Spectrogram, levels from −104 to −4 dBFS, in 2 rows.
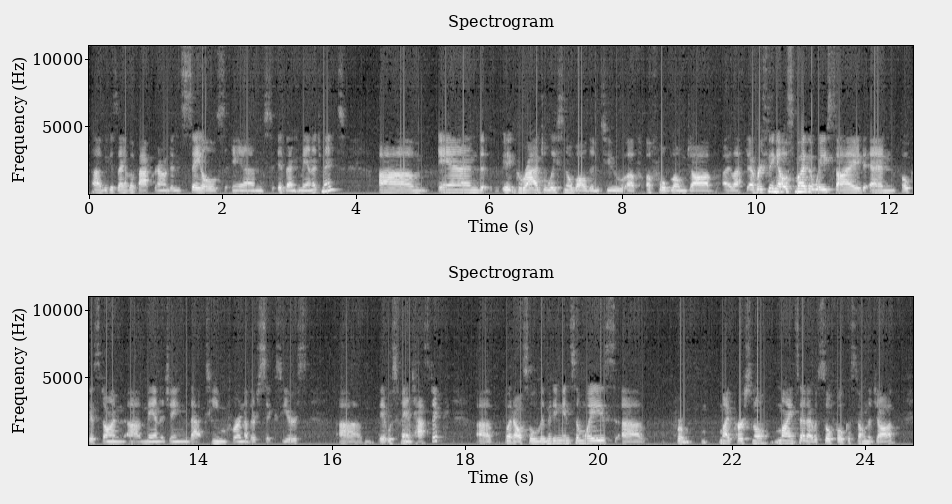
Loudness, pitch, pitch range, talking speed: -18 LUFS, 155 Hz, 145-170 Hz, 155 wpm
